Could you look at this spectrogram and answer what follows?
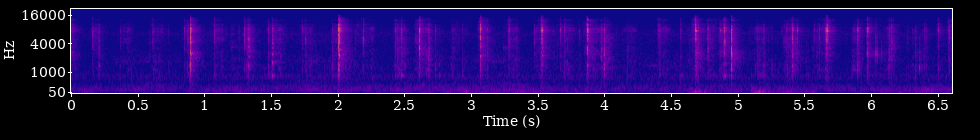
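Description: Faint, irregular small clicks, several a second, of a flat-blade screwdriver turning a brass main jet into a lawnmower carburettor body by hand.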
